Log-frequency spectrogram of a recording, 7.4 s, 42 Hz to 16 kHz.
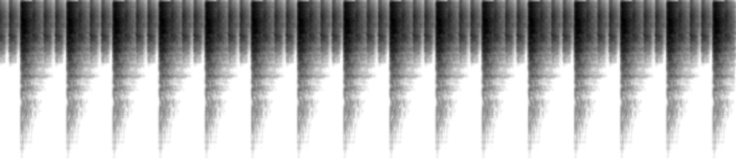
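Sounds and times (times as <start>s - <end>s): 
techno hi-hats at 130 bpm: 0.0s - 7.3s.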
